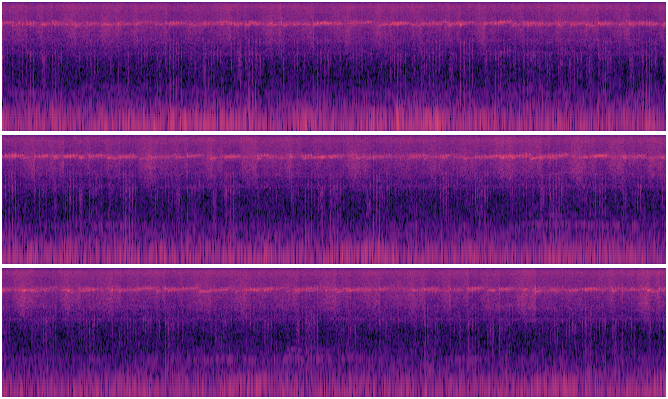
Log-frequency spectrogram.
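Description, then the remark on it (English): A frog's high-pitched tinkling call repeats in rapid, steady pulses throughout, forming a continuous shimmering trill over a low outdoor hum, with no voices present; the frog calls from shallow, flooded, grassy areas of the peninsula west to Choctahatchee Bay. “Its call is a high-pitched tinkling sound, which many people are unable to hear.”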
